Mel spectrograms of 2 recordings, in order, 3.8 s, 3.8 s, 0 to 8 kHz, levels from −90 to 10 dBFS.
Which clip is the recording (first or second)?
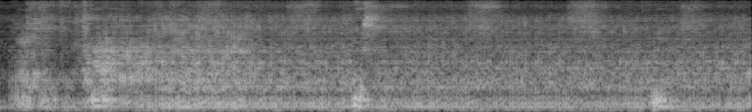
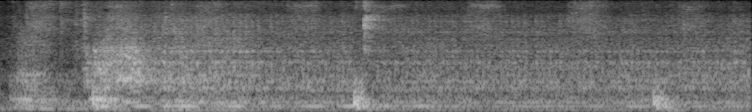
second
